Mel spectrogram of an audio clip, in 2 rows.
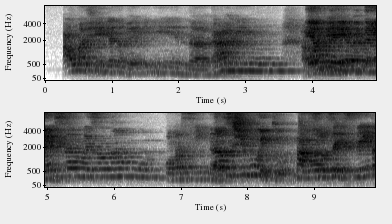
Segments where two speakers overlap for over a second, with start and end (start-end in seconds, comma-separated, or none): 3.9-5.1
